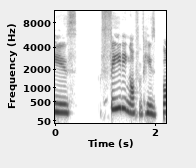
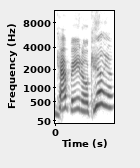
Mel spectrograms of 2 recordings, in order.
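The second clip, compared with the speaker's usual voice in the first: raised-pitch playful quote; imitated villain's line; 5 semitones higher than usual. Host echoing the corrected quote, light villain imitation.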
